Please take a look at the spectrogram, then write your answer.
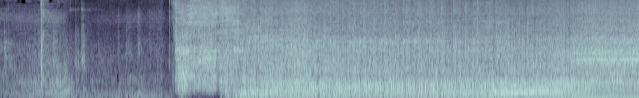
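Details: Ferris zero-turn mower started with choke after a new battery was fitted: a few clicks, then the engine catches at once and settles into a steady, even single-cylinder idle.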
